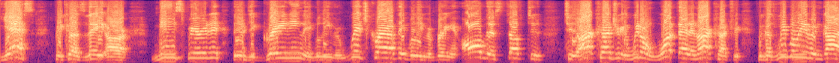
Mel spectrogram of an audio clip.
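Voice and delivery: put-on worked-up, upset, high, loud outburst. Retelling a woman's reply to a question about her country, imitating an upset woman. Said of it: "she got very upset about that".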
